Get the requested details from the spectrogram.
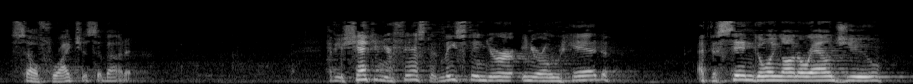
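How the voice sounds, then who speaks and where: Male pastor, sermon, conversational, rhetorical questions, high voice, dull echoing hall sound. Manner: conversational, rhetorical questions, dynamic swings in loudness.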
